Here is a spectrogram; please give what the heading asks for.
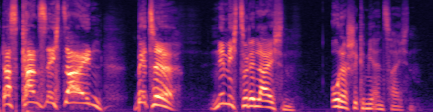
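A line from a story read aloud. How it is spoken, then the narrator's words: Shouting into a storm. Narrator (German): Im schweren Sturm mit Gott allein schrie er hinaus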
